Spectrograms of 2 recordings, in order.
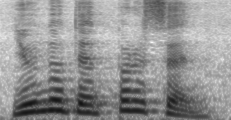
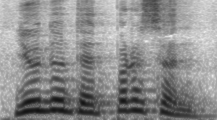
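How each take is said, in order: No difference in how they are said.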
